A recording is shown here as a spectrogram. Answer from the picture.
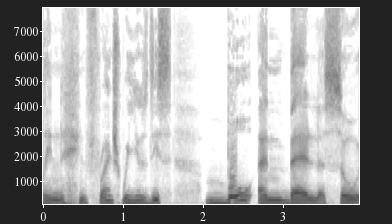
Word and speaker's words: beau: So remember this E, A, U combination of vowels only give you the sound O, beau, beau, okay?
